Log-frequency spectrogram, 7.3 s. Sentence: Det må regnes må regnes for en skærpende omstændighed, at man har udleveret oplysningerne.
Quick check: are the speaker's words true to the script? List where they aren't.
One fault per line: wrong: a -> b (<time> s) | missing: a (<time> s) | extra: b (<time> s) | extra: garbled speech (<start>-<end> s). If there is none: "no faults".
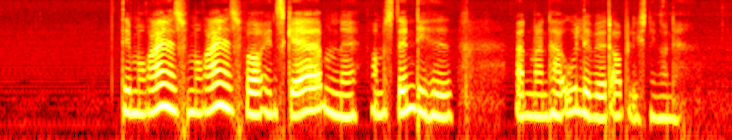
no faults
